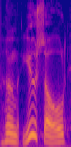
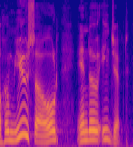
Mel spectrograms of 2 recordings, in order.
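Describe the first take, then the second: First: Said in the usual way. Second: "you" pushed out as the key word in "Whom you sold into Egypt"; stress on you. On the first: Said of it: "I don't think he put the emphasis on you". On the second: Shown as a demonstration. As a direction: lean on "you" to point the blame. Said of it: "but we will".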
